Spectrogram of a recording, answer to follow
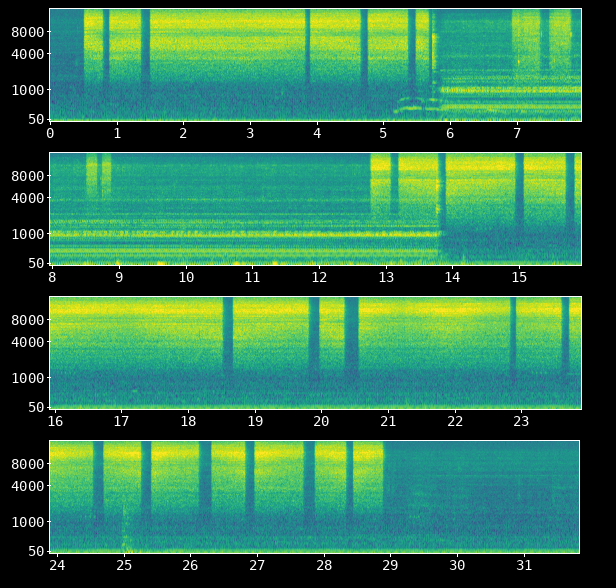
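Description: Airbrush spraying paint: a steady air hiss broken by many brief gaps as the trigger is released and pressed again in short strokes. From about six to fourteen seconds in, a steady humming tone sounds underneath the hiss.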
